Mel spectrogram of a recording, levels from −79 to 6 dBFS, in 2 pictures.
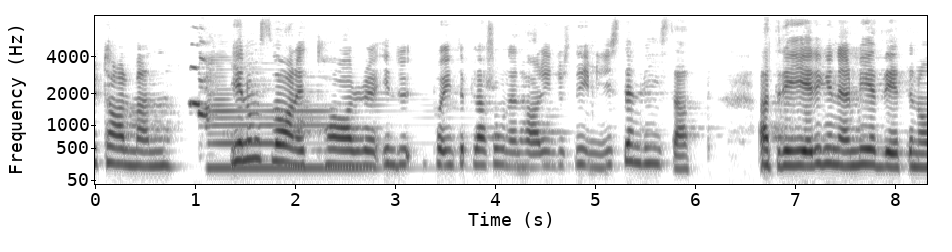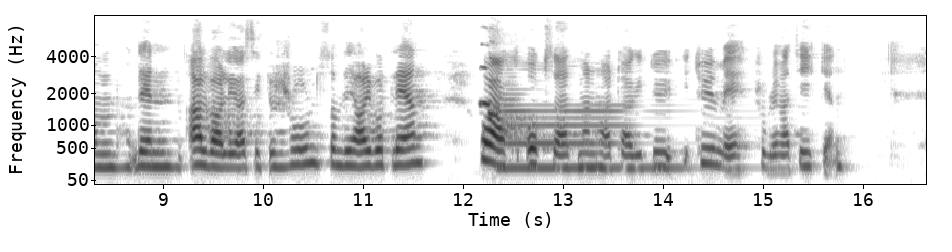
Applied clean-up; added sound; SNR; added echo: classical method log-MMSE.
